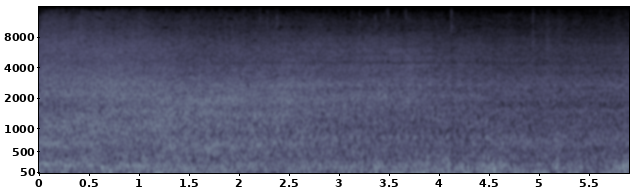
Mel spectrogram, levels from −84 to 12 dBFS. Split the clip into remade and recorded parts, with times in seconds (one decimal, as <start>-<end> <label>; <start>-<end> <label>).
0.0-1.2 remade; 1.2-4.5 recorded; 4.5-5.9 remade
